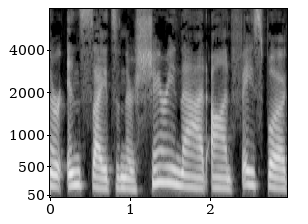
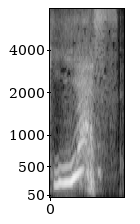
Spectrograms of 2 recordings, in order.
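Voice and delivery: excited cheer; 7 semitones higher than usual. Retold or imitated. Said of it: "and they're like".

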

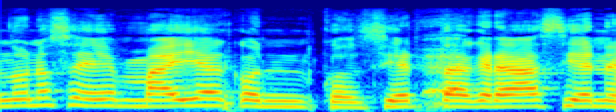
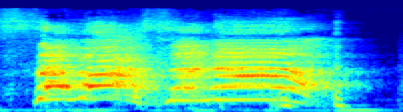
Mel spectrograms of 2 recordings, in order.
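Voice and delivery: high, long-held yell; imitated relentless command; shouting instructor; 10 semitones higher, 3 dB louder, much slower than usual. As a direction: bellow the pose name, stretching each syllable. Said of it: "me grita como".

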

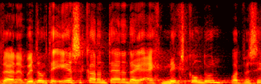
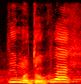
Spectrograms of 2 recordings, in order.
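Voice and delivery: wife's decree; 10 semitones higher, 4 dB louder than usual. Retold or imitated. Wife declaring wall must go.

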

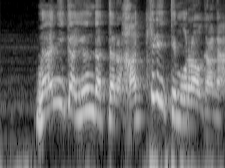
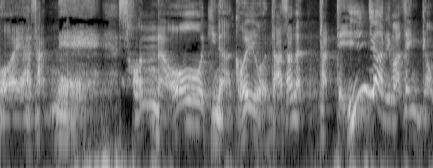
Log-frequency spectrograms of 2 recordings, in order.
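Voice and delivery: ordinary delivery

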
